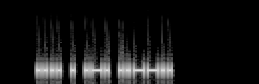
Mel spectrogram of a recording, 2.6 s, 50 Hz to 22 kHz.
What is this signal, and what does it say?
Morse code, heard as a keyed tone, about 36 wpm, 700 Hz. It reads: HER?
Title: 3x Word-Spacing - Sentences from Top 100 Words - 35wpm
